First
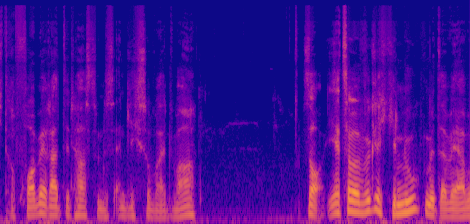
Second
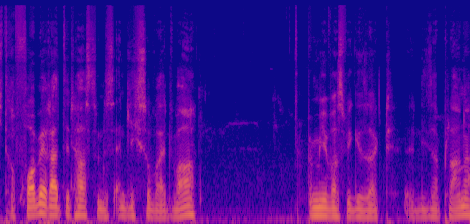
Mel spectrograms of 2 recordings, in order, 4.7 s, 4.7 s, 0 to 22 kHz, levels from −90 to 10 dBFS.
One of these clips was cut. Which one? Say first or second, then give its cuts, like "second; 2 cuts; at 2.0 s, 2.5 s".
first; 1 cut; at 3.0 s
